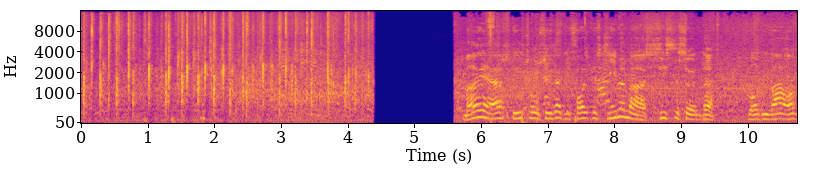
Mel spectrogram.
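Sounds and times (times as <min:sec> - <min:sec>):
audience clapping for a speaker: 0:00.0 - 0:04.4
speech: 0:05.8 - 0:10.7.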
